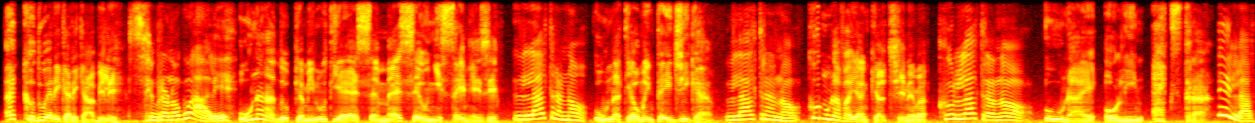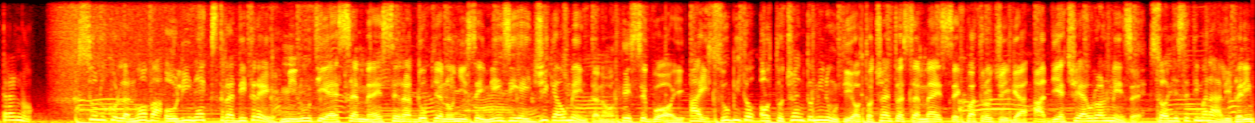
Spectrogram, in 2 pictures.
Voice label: spot radio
